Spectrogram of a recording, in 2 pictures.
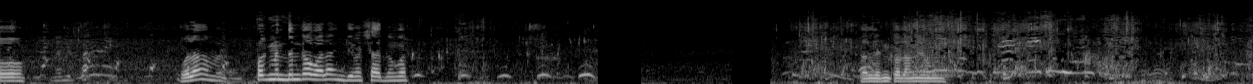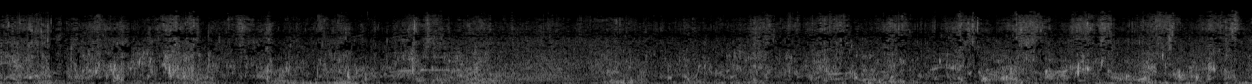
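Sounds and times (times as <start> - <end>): water splashing while wading: 3.6 - 6.0, 7.7 - 25.0
wind on microphone: 10.9 - 25.0.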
